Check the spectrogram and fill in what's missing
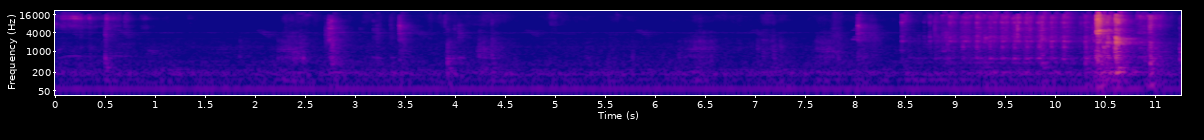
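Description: Sewing machine stitching a pouch from mesh fabric, with short bursts of running and stopping through the first part, then a louder, denser run of stitching near the end, without talk.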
